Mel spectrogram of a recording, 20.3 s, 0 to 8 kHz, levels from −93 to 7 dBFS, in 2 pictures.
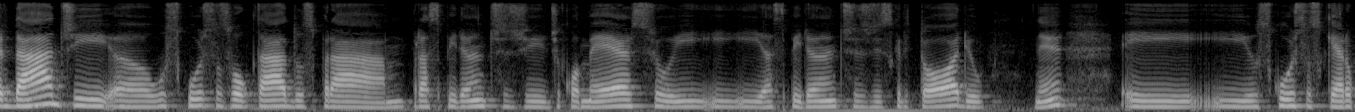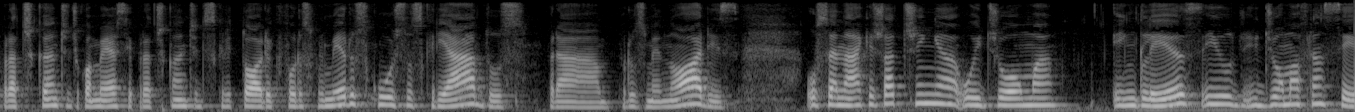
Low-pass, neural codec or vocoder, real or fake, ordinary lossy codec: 7.2 kHz; none; real; none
